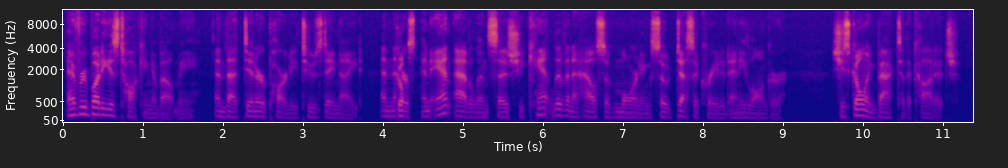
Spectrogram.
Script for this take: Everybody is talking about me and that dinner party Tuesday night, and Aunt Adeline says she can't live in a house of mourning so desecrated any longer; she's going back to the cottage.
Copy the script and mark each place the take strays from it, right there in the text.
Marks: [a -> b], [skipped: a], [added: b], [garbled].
Everybody is talking about me and that dinner party Tuesday night, [garbled] and Aunt Adeline says she can't live in a house of mourning so desecrated any longer; she's going back to the cottage.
